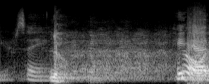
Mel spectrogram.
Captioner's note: laughter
